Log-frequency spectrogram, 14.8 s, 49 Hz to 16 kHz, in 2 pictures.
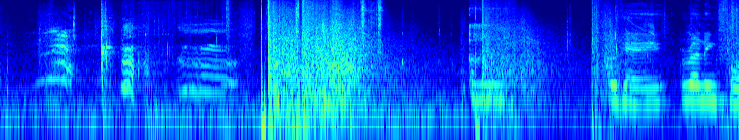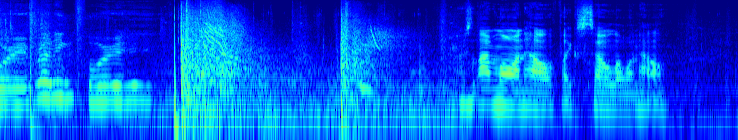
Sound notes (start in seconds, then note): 0.1 Ellie grunts, throws something; 0.1 groans; 9.2 bullet ricochets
